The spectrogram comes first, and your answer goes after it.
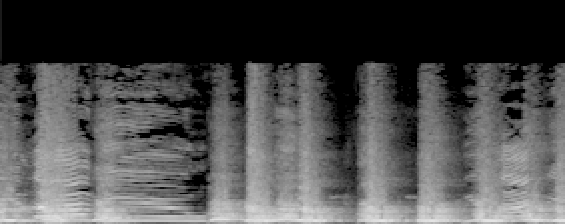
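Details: Two Giant Schnauzers 'singing' together: a long steady howled tone with rich harmonics that breaks into a rapid series of short, pulsed howls and yips, about two or three per second.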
